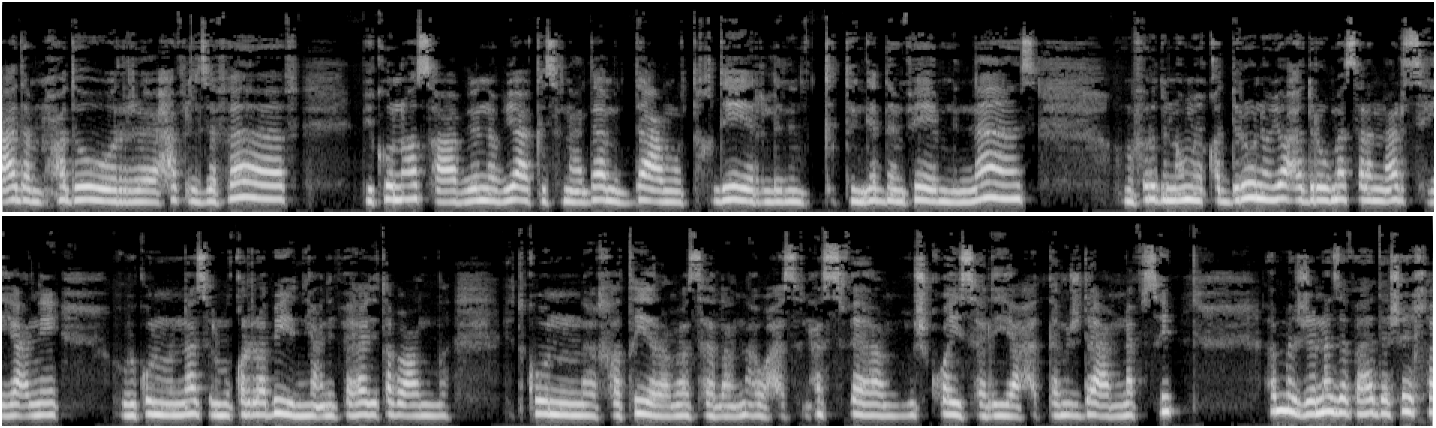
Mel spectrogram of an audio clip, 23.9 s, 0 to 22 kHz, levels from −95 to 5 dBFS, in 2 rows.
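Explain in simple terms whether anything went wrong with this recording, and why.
Yes, something went wrong: the speech carries plainly audible damage from start to finish, most likely from MP3 compression squeezed too hard. The encoder throws away quiet detail it judges unimportant, and those bits flicker in and out, leaving a watery, swirly edge around the speech, with nothing above about 18.5 kHz. A simple treble cut would only dull the sound evenly; this warbles and shifts as it goes.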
